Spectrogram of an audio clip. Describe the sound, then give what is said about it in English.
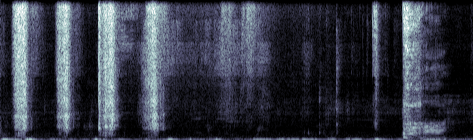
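A voiced, throaty cough with a harsh breathy burst, heard alongside several short scratchy rubbing bursts that come before it. “That was such a vocal cough.”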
